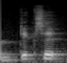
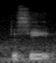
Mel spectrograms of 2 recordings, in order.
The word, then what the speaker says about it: Dixit: The guy at the game store seems to think it was Dixit, and it's spelled Dixit. But I had kind of thought that like it was French, and so maybe it's supposed to be Deceit, and I don't know.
